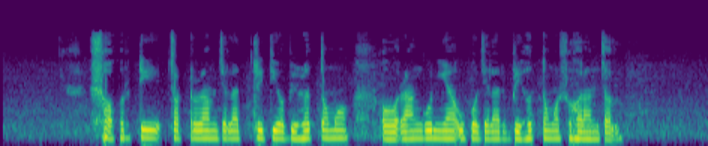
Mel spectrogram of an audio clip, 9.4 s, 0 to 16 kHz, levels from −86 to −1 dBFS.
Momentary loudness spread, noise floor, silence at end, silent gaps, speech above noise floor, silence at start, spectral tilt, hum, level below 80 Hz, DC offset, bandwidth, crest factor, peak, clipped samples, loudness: 7 LU; -49 dBFS; 1.15 s; none; 34 dB; 1.2 s; -8.5 dB/octave; none; -52 dBFS; under 0.1%; 7.4 kHz; 14 dB; -2 dBFS; under 0.1%; -16 LUFS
